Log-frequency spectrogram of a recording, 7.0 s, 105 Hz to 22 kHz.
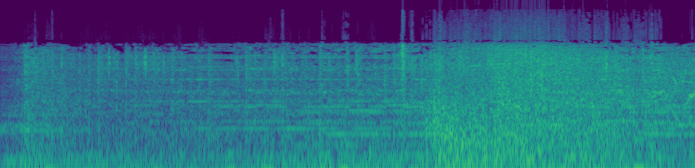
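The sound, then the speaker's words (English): A huge, sustained explosion of a benzene fire, a major ignition in the 6,000 block of San Alameda, roars with deep rumbling bass and dense crackling, surging louder around the midpoint and staying thunderous throughout, with no voices heard. “All engines confirm report of major ignition, 6,000 blocks of San Alameda.”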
